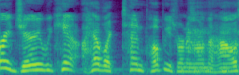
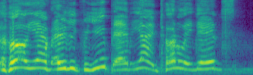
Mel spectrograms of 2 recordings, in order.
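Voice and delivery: put-on sixteen-year-old guy voice, pitched up; 6 semitones higher than usual. Imitating what the sixteen-year-old guy in the movie says: mocking the teen guy character. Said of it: "all he was saying".

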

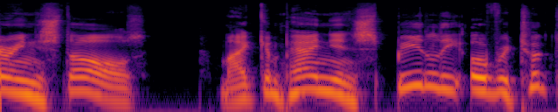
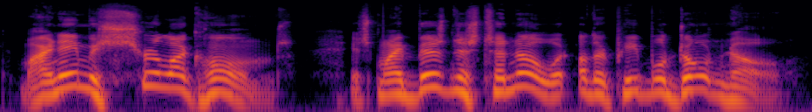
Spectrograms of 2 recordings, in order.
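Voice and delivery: plain reading voice

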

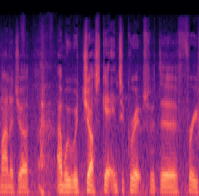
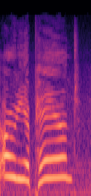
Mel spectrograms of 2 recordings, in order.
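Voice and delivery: voice pushed very high in pitch; 5 dB louder than usual. Retelling bumping into Dave outside a game: impression of Dave. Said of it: "that was a really good impression again".

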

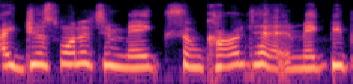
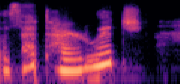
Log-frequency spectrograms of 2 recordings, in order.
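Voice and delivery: hushed stage half-whisper; 2 semitones lower, 3 dB quieter than usual. Recalling a younger stranger at Ulta half-whispering to a friend, imitating a half-whisper. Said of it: "they whispered".

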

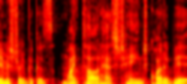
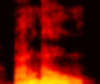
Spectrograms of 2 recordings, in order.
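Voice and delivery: very high, squirming, squeamish little voice; 13 semitones higher than usual. Retelling an interview answer on whether Muslims go to heaven: squeamish Joel Osteen voice. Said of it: "In the squeamish Joel Osteen voice".

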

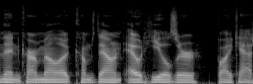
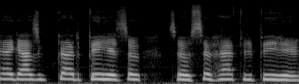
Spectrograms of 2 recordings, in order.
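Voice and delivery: very high, put-on puppet-show voice; 13 semitones higher than usual. Playing the introduced guest, Ronda Rousey: Ronda Rousey impression, Muppet voice. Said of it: "Why do you sound like a Muppet?".

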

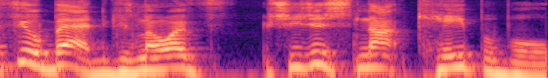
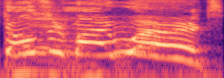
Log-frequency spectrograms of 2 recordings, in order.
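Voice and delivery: put-on child tantrum yell, higher and louder; 5 dB louder than usual. Retelling how a child reacted to being told to calm down: imitating a child losing his mind. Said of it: "he's losing his mind".

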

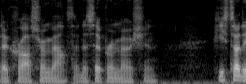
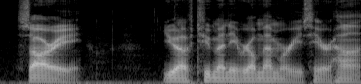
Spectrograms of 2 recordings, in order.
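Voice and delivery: plain reading voice

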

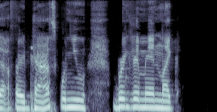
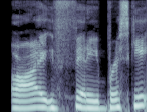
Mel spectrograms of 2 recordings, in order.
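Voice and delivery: attempted Cockney accent sliding into Australian accent. Asked to say a line in a Cockney accent, a Cockney attempt sounding Australian. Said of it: "you're still doing Australian".

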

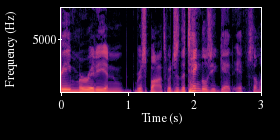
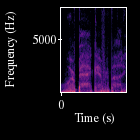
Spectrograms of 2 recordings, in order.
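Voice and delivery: soft, hushed ASMR-style whispering. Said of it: "Stop whispering".

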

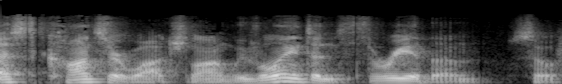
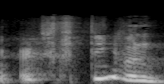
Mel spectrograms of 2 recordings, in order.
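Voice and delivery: put-on lisping voice, higher. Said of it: "with a lisp".

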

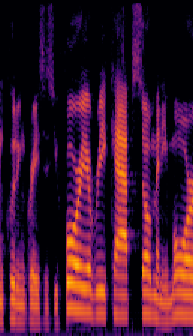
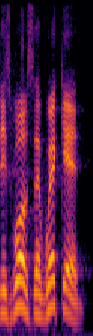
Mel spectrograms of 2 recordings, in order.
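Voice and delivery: put-on Boston accent, much higher pitch; 3 semitones higher, 3 dB louder than usual. Discussing a show that skipped Boston accents, the speaker tries a Boston accent. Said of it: "Boston accents".

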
